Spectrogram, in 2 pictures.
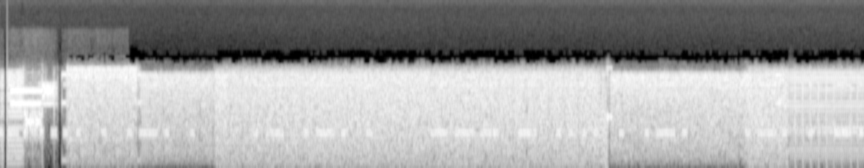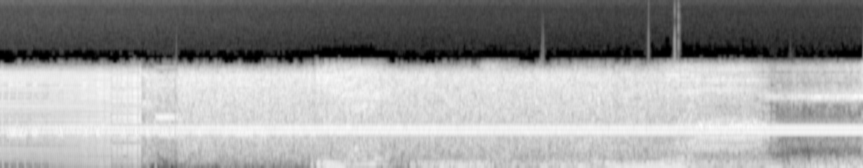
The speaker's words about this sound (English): Spooky radio static. I know it isn't much, but it is still so cool that stuff like this exists. And I'm pretty sure I can hear something growling or breathing in there.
